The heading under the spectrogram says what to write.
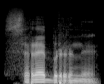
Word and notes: srebrny: [ˈsrɛbrnɨ]

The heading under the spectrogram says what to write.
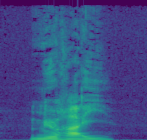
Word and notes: muraille: France; [my.ʁaj]

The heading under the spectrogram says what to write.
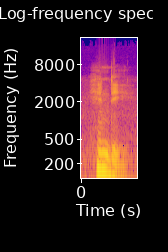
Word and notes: Hindi: American English; /ˈhɪndi/

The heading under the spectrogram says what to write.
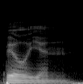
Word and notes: billion: American English; /ˈbɪl.jən/

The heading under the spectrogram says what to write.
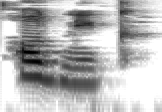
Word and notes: trottoir: France; [tʁɔ.twaʁ]

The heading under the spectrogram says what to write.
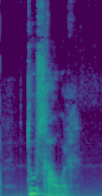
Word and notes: spectateur: [ɛ̃ spɛk.ta.tœʁ]; /spɛk.ta.tœʁ/

